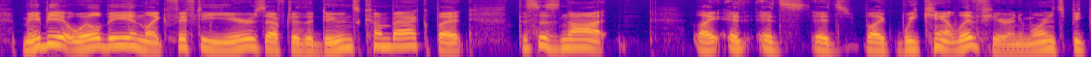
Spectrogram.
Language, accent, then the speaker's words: English; Ohio, United States; No. I grew up in Ohio. We didn't have that.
